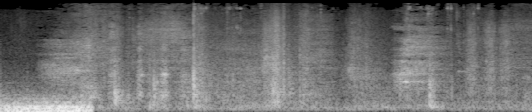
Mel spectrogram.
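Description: An elderly man breathes heavily nearby.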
